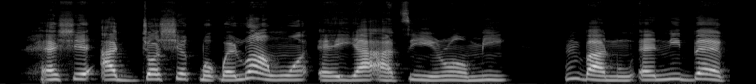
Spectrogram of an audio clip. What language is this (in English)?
Yoruba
